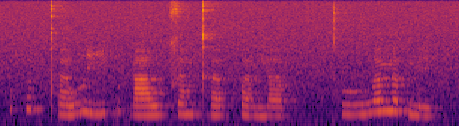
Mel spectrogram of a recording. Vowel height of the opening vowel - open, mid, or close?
close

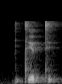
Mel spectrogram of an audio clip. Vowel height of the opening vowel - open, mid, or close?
mid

